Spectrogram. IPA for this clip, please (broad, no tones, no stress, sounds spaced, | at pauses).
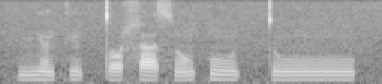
nʲ ɐ̃ kʲ ũ tː ɔ ɬ a s õ k ũː tː ũː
